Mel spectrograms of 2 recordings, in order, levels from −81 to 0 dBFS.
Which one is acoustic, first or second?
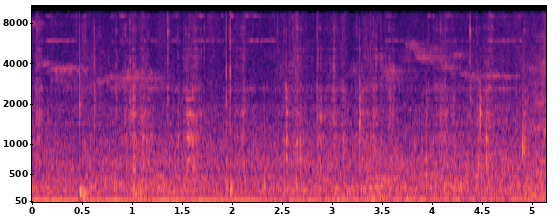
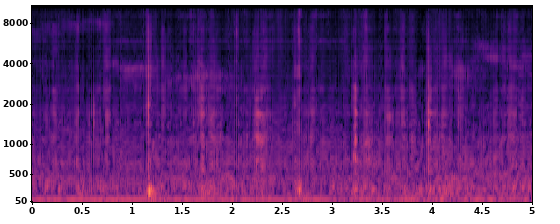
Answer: first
